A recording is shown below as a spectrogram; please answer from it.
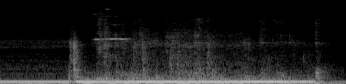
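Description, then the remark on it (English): Elevator doors slide open over a steady low motor hum in a downtown condo building at 5:30 in the morning in March, beginning with a soft clunk and ending with a brief bump as the mechanical whir cuts off. “The elevator doors opened to a long hallway that seemed to go on into infinity.”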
